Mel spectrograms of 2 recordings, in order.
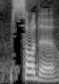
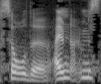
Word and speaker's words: solder: And um then you get to solder or solder. I'm I'm British and I say solder because it has an L in there, but apparently according to Americans it's solder.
